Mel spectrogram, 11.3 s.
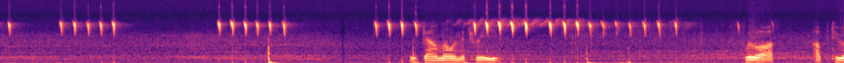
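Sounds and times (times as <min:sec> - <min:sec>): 
wild bird calling loudly: 0:00.0 - 0:01.7, 0:02.9 - 0:04.0, 0:05.0 - 0:10.0
low hum: 0:00.0 - 0:11.2
speech: 0:05.5 - 0:06.8, 0:09.9 - 0:11.2.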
